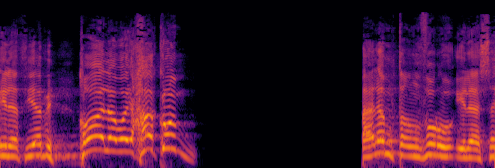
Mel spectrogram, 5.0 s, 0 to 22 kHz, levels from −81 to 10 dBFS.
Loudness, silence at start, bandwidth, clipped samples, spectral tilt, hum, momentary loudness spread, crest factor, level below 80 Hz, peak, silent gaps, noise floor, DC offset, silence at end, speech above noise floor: -14 LUFS; 0 s; 16.5 kHz; under 0.1%; -4 dB/octave; none; 6 LU; 14 dB; -54 dBFS; -2 dBFS; 2.15-3.60 s; under -90 dBFS; under 0.1%; 0 s; over 77 dB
